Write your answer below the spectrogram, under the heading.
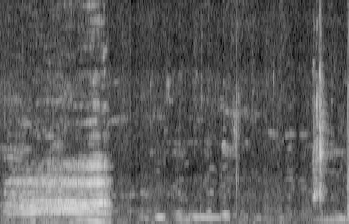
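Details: A nine-month pregnant cow of the local Deshal breed gives a single loud moo, a rich harmonic call lasting about a second. Quiet rustling and a few sharp clicks follow.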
